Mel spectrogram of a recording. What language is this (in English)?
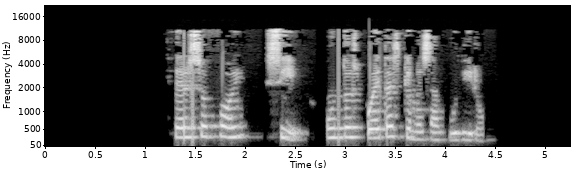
Galician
